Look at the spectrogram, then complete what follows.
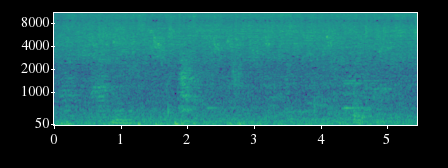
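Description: Faint outdoor ambience with a few short distant bird chirps.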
